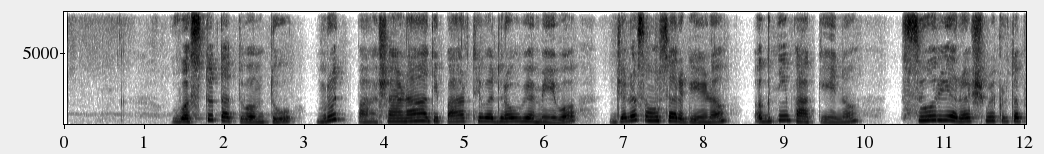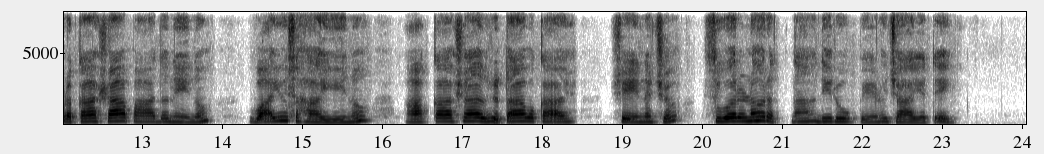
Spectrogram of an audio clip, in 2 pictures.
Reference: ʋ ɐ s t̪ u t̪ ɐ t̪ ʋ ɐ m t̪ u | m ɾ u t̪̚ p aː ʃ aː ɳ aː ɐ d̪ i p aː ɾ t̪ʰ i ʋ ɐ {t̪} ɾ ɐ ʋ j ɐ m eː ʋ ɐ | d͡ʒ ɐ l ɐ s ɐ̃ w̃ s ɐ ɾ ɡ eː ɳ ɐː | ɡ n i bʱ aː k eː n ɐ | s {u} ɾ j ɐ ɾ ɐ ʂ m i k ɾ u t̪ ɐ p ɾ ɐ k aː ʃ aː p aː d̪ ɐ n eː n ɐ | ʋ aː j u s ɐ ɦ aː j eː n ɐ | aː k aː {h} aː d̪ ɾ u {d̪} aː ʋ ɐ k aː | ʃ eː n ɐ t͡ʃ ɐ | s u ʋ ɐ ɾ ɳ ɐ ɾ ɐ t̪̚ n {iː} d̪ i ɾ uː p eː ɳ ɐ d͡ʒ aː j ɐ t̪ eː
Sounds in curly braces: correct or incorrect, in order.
incorrect, incorrect, incorrect, incorrect, incorrect

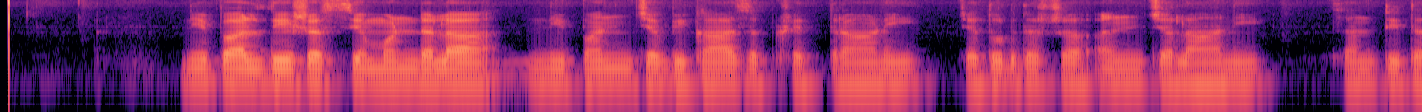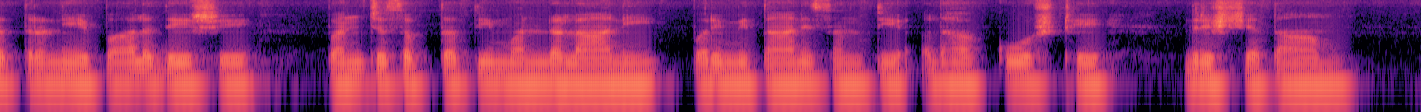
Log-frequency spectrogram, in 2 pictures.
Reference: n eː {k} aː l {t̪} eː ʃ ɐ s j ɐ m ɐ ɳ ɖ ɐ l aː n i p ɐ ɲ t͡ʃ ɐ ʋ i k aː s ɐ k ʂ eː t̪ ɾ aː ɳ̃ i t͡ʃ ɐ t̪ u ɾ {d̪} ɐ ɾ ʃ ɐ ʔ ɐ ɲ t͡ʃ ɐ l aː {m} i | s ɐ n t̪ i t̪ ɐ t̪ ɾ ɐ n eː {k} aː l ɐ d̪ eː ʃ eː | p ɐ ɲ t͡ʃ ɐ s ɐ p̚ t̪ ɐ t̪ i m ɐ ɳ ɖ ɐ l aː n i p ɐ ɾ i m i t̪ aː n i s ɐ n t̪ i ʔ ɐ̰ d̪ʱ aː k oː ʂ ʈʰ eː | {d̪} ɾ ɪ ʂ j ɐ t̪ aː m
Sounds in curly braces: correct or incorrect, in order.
incorrect, incorrect, correct, incorrect, incorrect, correct

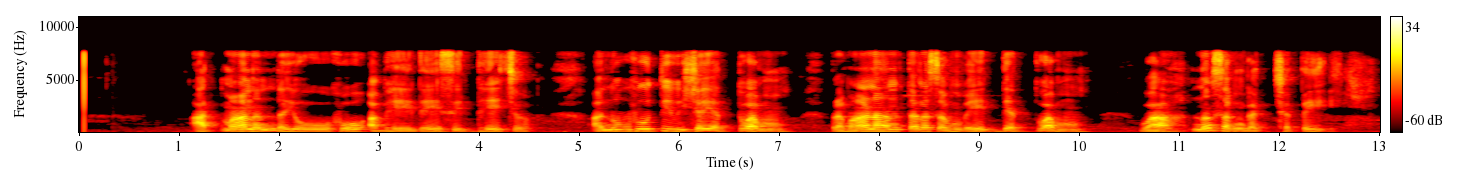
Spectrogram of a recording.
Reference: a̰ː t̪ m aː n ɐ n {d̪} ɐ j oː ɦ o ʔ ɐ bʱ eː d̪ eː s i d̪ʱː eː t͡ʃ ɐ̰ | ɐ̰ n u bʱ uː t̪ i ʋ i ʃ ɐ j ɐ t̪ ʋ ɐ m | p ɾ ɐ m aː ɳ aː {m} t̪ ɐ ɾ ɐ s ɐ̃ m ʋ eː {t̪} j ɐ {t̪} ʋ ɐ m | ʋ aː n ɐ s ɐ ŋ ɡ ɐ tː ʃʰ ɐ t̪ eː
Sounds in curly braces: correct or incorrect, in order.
correct, incorrect, incorrect, correct

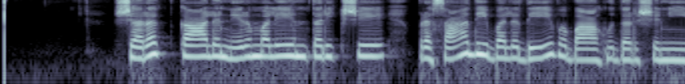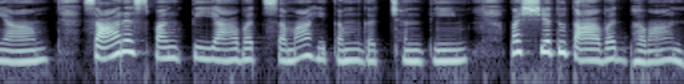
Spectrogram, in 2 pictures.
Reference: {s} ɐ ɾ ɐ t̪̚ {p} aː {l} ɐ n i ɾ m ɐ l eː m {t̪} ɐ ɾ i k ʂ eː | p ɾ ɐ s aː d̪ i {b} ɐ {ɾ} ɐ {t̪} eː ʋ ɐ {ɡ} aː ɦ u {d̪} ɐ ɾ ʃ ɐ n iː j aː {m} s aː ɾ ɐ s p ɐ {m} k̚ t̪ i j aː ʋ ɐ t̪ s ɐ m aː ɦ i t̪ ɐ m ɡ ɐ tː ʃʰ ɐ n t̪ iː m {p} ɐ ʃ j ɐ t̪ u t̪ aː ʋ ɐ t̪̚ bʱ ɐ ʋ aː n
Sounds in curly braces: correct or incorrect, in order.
incorrect, incorrect, correct, correct, correct, incorrect, incorrect, incorrect, correct, correct, incorrect, correct

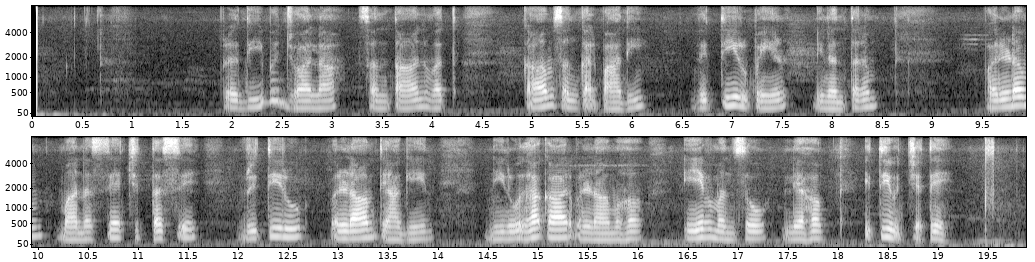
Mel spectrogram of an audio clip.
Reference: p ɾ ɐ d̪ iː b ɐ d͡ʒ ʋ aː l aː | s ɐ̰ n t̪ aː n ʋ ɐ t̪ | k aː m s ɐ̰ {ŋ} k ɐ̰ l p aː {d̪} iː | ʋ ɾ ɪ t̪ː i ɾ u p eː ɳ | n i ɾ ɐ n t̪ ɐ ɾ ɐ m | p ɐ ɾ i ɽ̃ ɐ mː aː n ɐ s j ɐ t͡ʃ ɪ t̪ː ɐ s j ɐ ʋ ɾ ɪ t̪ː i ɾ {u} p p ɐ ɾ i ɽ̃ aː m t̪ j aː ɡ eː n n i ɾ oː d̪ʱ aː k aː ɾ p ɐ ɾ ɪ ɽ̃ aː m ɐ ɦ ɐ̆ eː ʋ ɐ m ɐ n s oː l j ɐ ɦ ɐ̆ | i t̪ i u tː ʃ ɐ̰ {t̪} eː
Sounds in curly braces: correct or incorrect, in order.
correct, correct, incorrect, correct

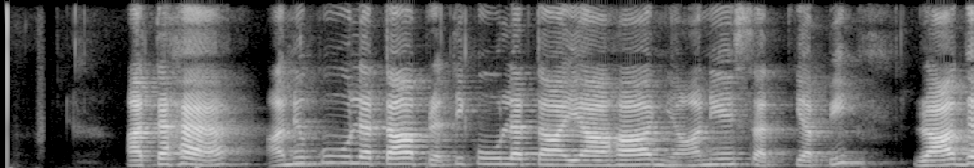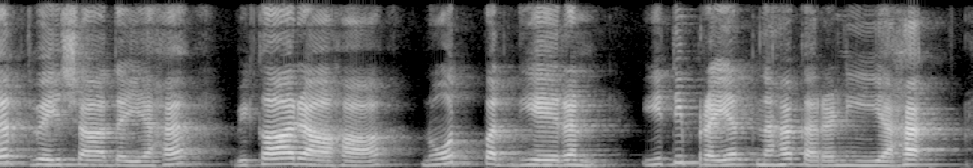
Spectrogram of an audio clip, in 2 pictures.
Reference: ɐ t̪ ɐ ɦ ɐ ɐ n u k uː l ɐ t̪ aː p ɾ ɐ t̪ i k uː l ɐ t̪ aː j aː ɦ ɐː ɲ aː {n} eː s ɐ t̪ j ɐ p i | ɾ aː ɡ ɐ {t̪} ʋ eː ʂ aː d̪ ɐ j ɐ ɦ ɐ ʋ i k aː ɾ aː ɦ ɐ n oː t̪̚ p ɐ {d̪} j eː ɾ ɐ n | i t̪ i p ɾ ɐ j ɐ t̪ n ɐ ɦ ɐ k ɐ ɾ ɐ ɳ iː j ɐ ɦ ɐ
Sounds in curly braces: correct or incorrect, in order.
correct, incorrect, correct

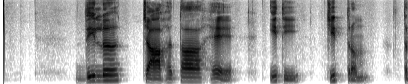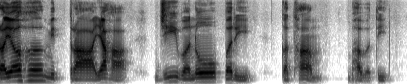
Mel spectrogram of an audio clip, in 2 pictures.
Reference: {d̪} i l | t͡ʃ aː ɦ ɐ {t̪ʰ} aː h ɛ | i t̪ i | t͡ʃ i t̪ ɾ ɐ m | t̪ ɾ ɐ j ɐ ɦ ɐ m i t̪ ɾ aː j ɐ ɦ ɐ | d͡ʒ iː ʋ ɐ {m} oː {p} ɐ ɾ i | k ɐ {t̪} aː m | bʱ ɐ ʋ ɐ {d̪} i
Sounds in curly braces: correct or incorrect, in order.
correct, incorrect, incorrect, correct, incorrect, incorrect

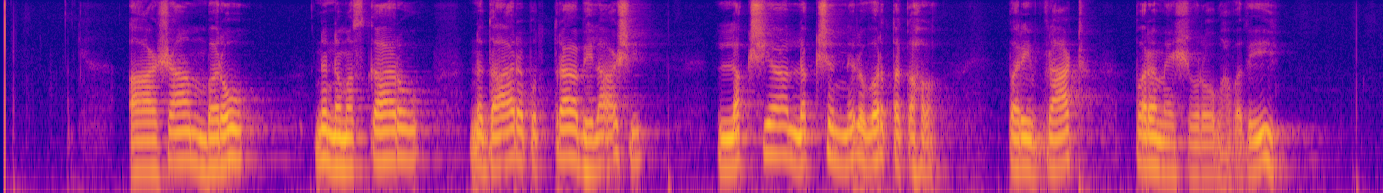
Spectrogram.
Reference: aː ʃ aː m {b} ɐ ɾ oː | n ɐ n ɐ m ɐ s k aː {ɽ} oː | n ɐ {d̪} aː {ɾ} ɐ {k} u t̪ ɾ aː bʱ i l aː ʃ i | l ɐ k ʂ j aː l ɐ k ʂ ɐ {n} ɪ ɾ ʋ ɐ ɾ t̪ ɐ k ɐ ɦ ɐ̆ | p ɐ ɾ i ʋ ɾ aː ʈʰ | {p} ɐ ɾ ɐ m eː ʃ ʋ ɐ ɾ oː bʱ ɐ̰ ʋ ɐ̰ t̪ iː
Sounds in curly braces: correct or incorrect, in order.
correct, incorrect, correct, correct, incorrect, correct, correct

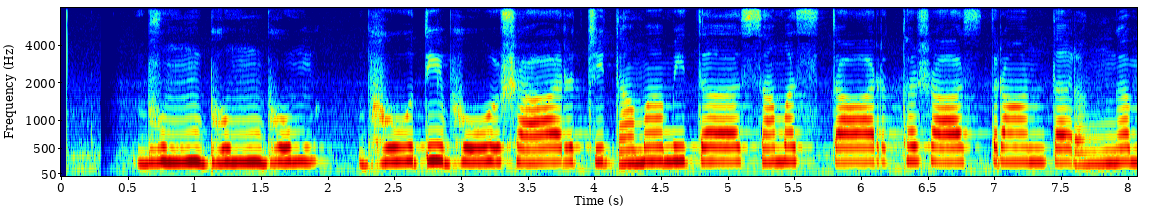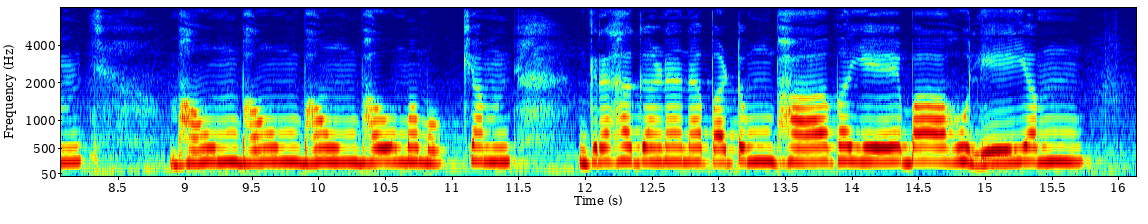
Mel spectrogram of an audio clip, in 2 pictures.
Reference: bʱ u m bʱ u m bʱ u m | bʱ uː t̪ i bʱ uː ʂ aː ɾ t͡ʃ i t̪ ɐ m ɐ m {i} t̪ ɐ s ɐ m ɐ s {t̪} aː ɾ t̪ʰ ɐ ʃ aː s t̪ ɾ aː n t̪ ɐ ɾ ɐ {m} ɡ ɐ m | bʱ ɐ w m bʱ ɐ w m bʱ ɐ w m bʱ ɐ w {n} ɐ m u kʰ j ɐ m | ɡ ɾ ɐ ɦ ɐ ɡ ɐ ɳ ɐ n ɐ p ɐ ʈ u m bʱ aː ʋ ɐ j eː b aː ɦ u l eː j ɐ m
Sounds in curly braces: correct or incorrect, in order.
correct, correct, incorrect, incorrect

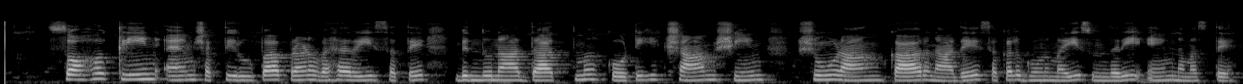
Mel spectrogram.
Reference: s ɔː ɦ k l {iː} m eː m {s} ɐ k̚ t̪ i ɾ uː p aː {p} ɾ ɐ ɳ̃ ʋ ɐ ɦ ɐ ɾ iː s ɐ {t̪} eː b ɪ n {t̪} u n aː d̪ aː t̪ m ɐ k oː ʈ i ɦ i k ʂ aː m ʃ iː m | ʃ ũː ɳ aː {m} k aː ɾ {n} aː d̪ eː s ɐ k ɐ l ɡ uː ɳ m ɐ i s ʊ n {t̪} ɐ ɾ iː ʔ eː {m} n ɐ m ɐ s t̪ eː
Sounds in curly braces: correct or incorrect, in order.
correct, incorrect, correct, correct, incorrect, incorrect, correct, incorrect, correct

